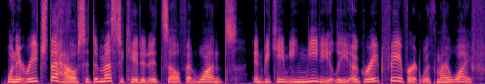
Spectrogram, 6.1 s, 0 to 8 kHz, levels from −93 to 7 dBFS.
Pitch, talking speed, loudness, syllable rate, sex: 235 Hz, 190 wpm, -19 LUFS, 6.1 syllables/s, female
